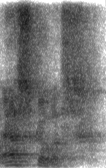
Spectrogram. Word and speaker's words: Aeschylus: Here's one you can help me pronounce. Aeschylus, the dramatist? Oh, Aeschylus.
